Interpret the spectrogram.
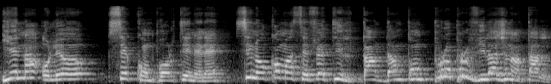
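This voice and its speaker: A man's voice: very high-pitched, lively intonation, moderate pace, a bit bright, reverberant. A man ranting scornfully on a live stream, repeating himself and mixing French with a local language. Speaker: live streamer addressing viewers. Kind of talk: heated live-stream rant.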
